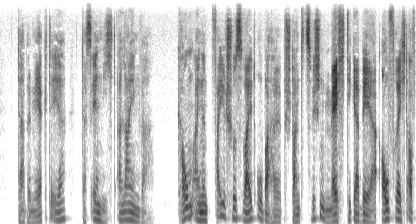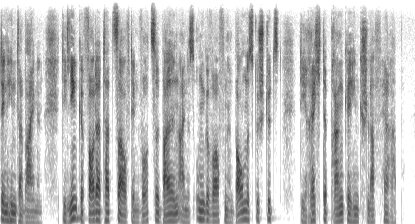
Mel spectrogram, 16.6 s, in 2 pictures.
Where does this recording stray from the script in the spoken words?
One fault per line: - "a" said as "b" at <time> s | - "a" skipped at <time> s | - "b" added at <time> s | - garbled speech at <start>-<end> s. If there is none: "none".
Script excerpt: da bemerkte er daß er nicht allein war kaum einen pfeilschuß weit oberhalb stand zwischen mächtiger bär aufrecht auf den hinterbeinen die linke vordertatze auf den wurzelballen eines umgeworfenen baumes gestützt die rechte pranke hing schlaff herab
none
